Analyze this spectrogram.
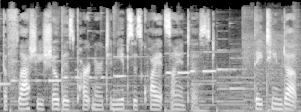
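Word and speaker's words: Niépce: And that hero was a French guy named Nie for Neps. I think that's how you say it. Neps. Sounds like a fancy sneeze.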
